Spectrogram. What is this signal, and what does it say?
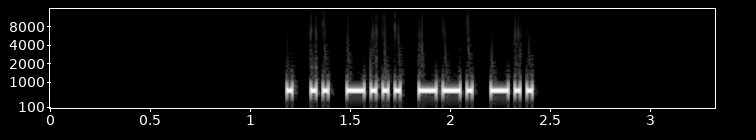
Morse code, heard as a keyed tone, about 38 wpm, 700 Hz. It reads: EIBGD
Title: Code Groups - 5 Letters - 40wpm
